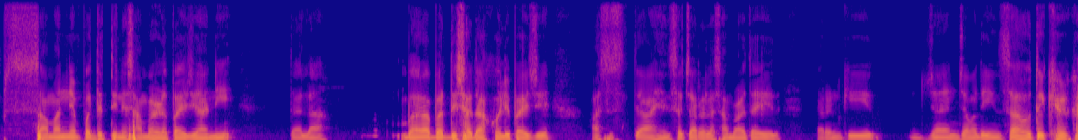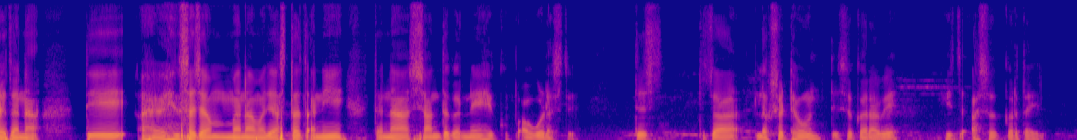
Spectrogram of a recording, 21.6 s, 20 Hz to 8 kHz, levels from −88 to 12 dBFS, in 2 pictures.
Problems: none marked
